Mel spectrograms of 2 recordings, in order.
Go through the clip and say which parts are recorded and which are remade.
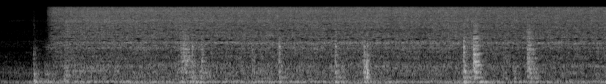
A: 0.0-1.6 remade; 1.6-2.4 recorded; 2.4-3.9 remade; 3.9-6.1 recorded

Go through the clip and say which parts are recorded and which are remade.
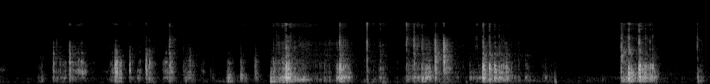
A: 0.0-1.8 remade; 1.8-6.1 recorded; 6.1-7.1 remade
